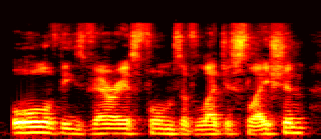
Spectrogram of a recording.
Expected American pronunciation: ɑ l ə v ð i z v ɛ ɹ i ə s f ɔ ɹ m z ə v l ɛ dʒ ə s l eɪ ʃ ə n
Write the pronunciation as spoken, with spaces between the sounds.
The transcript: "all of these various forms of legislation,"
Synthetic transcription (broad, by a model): ɑ l ə v ð i z v ɛ ɹ i ə s f ɔ ɹ m z ə v l ɛ dʒ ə s l eɪ ʃ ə n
